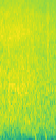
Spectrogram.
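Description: Ocean surf at a Hilton Head beach, a continuous broad rushing wash of waves with wind buffeting the microphone, no distinct individual breakers.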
